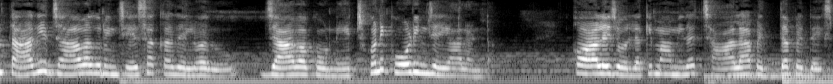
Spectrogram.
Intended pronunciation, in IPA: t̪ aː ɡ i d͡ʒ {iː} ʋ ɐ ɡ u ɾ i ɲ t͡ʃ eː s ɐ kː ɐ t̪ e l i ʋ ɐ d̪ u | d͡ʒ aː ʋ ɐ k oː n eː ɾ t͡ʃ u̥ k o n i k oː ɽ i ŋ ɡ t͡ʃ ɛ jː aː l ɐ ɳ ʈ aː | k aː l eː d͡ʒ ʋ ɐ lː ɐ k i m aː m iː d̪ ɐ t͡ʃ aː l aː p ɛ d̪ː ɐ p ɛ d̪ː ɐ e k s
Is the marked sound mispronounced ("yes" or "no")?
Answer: yes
